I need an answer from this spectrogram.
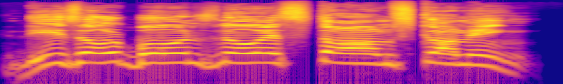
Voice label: Male Troll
